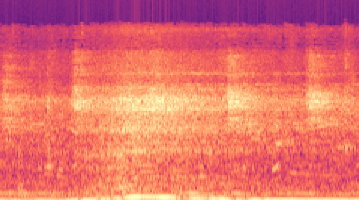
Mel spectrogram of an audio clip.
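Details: Kia Rio, after technician repair of a no-start where the check-engine light did not appear at ignition-on, computer box and battery reinstalled: engine picks up cleanly on a throttle blip and returns to a steady idle, no knocks. Normal revving.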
